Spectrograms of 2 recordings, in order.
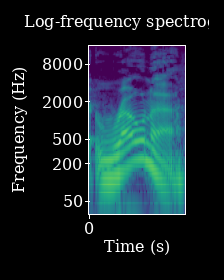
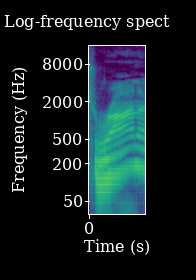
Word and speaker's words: Ronna: I was watching as the ABC News journalist, if you want to call her that, she introduced, as she put it, Rona McDaniel. It's Ronna McDaniel.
